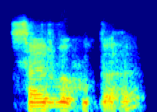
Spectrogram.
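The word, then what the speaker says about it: sarvahutaḥ: sarva hutaha This is the second letter in the third varga. So, it has to be aspirated.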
